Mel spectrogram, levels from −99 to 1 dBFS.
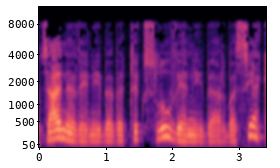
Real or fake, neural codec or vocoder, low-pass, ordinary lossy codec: fake; vocoder, 22.05 kHz, 80 mel bands, WaveNeXt; 9.9 kHz; MP3, 32 kbps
